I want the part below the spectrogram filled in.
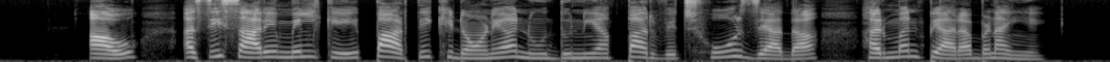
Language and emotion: Punjabi, neutral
